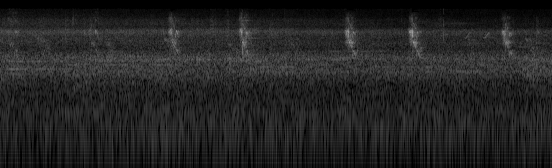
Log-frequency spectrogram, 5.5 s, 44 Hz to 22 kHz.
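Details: Sparrow babies being cared for and fed by their mother, recorded 3 May 2020: short sharp high chirps at irregular intervals, about five in the span, over a constant hum of traffic noise.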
